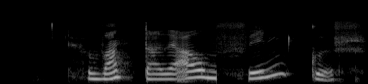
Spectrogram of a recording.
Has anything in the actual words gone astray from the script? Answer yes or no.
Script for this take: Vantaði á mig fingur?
yes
